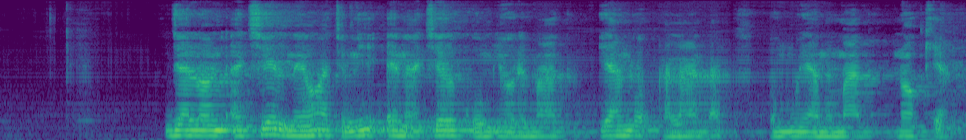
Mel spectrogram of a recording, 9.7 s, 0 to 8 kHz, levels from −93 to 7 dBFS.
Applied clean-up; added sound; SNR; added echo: neural separator model SepFormer DNS4.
